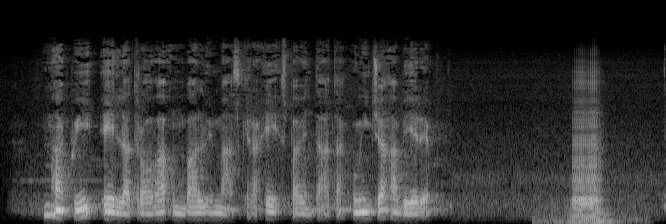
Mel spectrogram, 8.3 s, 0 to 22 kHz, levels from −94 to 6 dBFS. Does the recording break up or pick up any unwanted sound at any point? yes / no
yes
